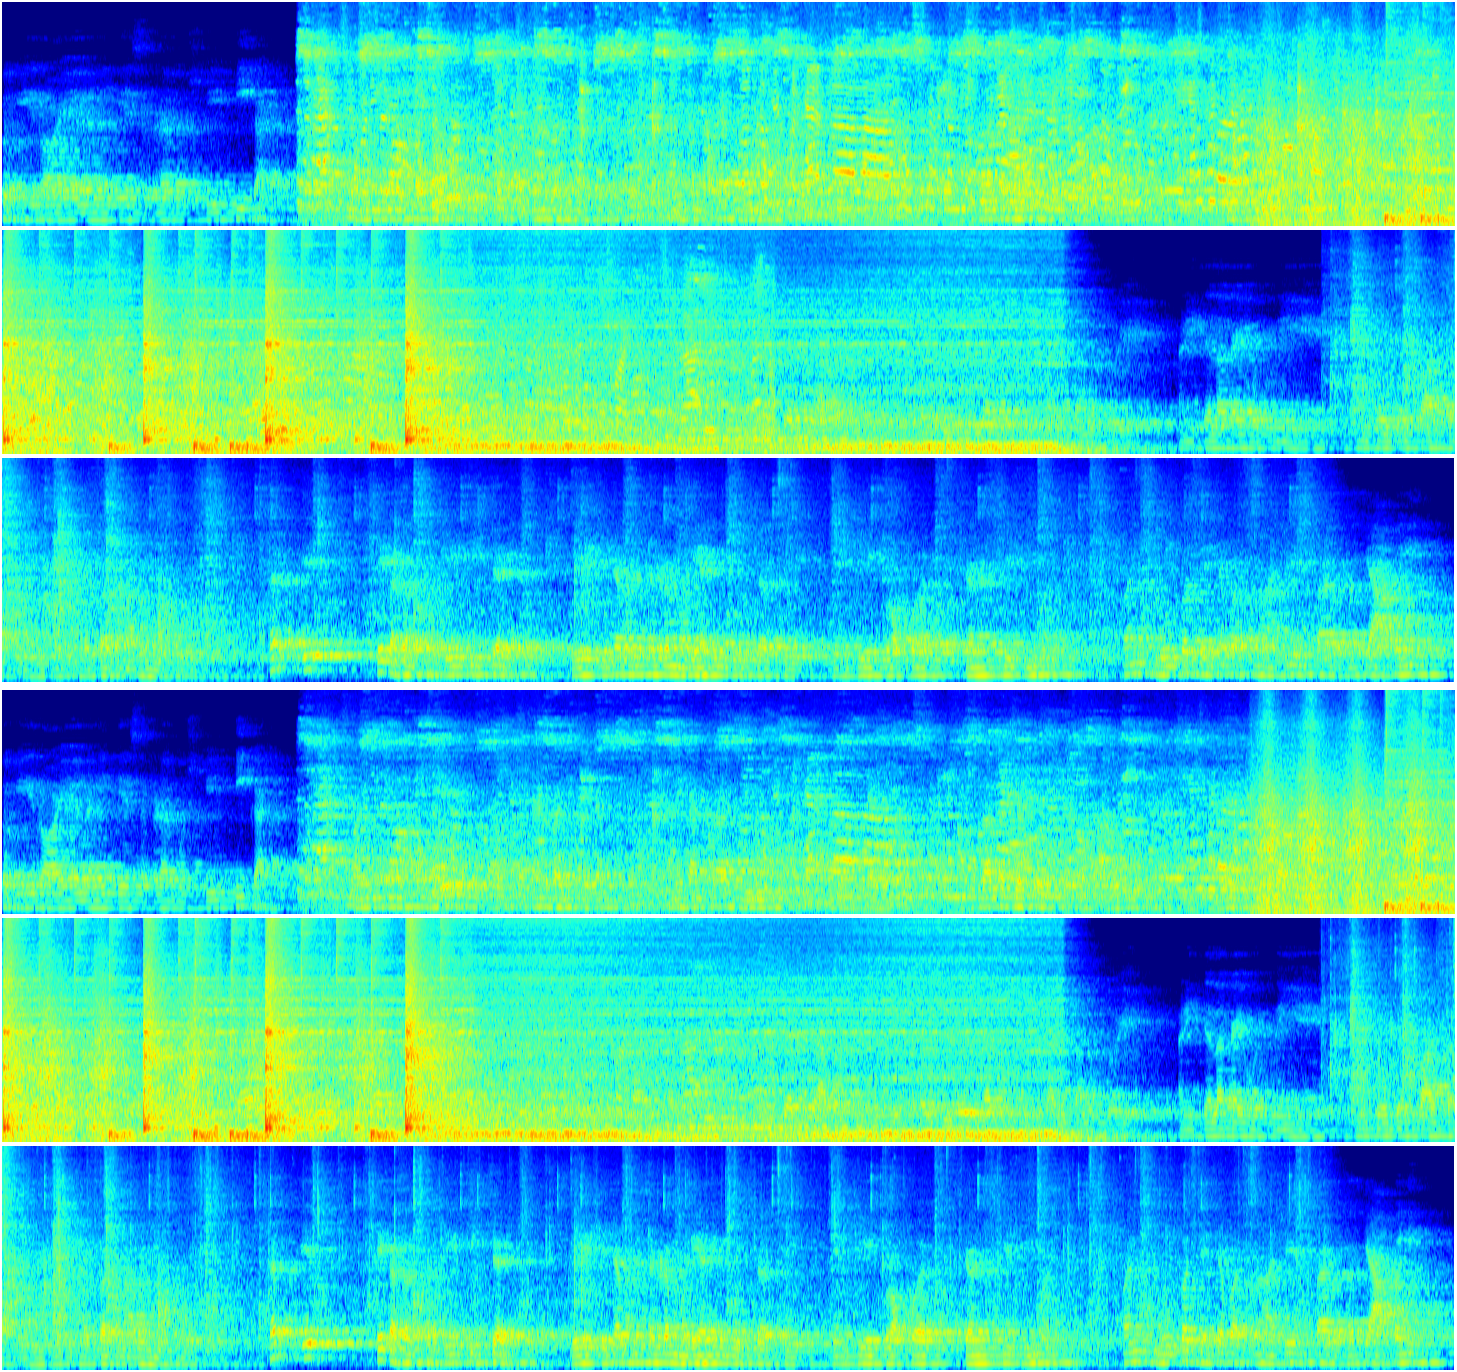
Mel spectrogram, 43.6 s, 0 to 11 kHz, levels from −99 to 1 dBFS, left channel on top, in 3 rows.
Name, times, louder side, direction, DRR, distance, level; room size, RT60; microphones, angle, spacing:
voice 1, 0.0-2.8 3.5-7.9 8.3-9.2 9.5-13.2 13.9-15.6 16.9-17.3 17.6-21.3 21.8-25.9 26.3-27.8 28.0-31.1 31.7-32.2 32.8-34.4 34.7-37.1 37.4-38.4 38.7-39.9 40.3-43.2, right 1 dB, 80° right, -2 dB, 1.1 m, -43 dB
sound 1, 2.9-22.3, left 5 dB, 75° left, 0.5 m, -38 dB
sound 2, 12.5-25.2, right 1 dB, 15° right, 0.5 m, -29 dB
sound 3, 27.7-42.4, right 2 dB, 45° right, 1.5 m, -50 dB
8.5 x 7.5 x 7.3 m, 2.8 s
head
